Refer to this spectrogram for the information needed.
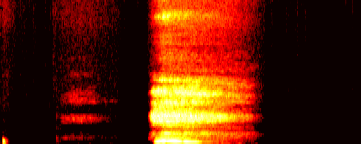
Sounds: Sigh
